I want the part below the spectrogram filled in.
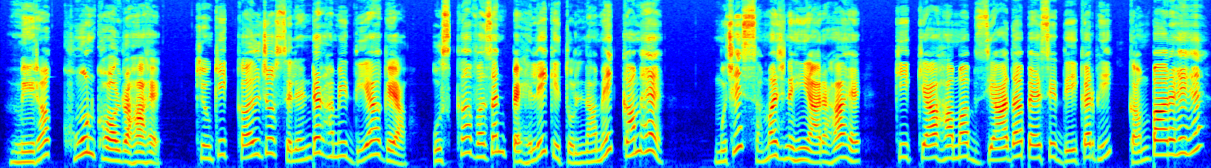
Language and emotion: Hindi, angry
